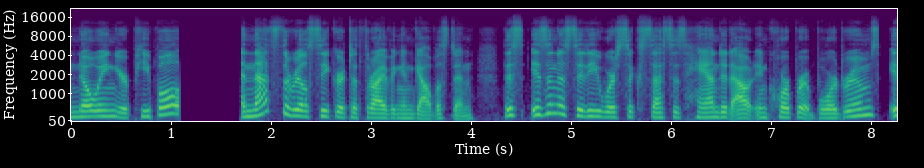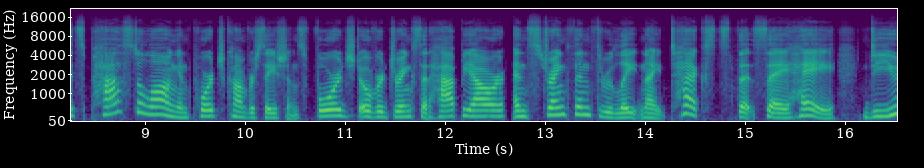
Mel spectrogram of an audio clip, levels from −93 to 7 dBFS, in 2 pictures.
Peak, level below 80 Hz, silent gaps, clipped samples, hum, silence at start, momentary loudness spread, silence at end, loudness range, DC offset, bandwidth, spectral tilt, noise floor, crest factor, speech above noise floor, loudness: -2 dBFS; -72 dBFS; 1.08-1.68 s; under 0.1%; none; 0 s; 6 LU; 0 s; 2 LU; under 0.1%; 15.5 kHz; -4 dB/octave; under -90 dBFS; 18 dB; over 69 dB; -21 LUFS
